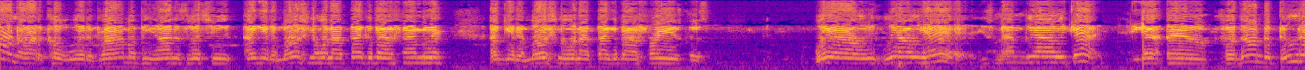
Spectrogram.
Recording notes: Phone Interview From Prison. Called us from prison via video phone.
